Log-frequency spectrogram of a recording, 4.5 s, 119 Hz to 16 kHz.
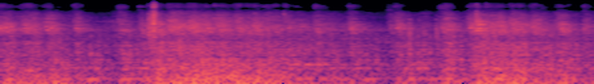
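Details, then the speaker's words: Pontiac GTO with soft brake pedal, just after starting: engine labours, revs surging and sagging, dropping to about 950 rpm and wanting to stall; rough running, cause not identified. "I mean it sounds like it's R then it just wants to stall out"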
